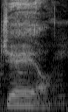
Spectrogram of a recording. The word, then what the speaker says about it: gaol: The Irish spelling of the jail is G-A-O-L, but apparently it's pronounced jail.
